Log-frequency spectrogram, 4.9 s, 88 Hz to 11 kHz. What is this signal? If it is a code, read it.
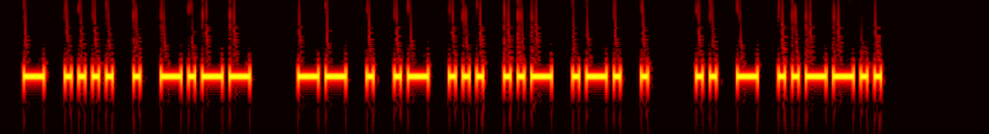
Morse code, heard as a keyed tone, about 36 wpm, 700 Hz. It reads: THEY MEASURE IT?
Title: Sentences from Top 1000 Words - Review Part 6 - 35wpm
